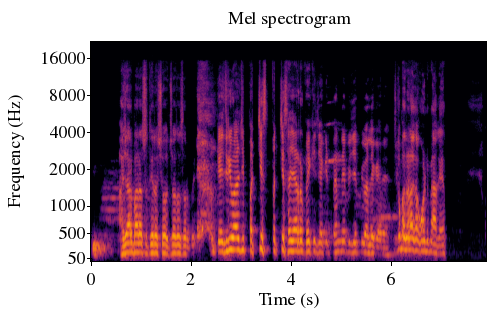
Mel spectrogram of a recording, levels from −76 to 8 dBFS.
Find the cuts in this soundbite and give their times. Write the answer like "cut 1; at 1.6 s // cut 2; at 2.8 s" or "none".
cut 1; at 6.1 s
